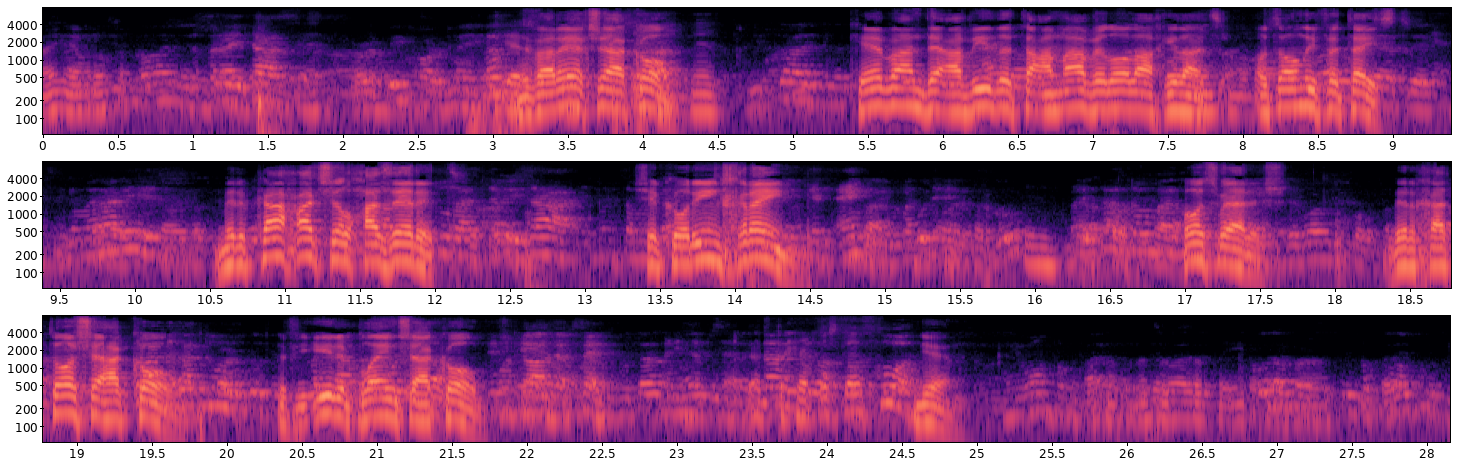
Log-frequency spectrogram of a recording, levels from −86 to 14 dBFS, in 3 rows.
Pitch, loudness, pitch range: 150 Hz, -19 LUFS, 135-165 Hz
